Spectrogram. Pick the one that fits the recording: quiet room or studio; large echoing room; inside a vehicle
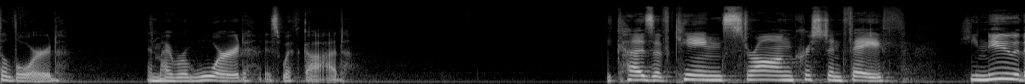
large echoing room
